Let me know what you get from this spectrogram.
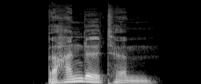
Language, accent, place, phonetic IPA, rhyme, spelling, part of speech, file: German, Germany, Berlin, [bəˈhandl̩təm], -andl̩təm, behandeltem, adjective, De-behandeltem.ogg
- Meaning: strong dative masculine/neuter singular of behandelt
